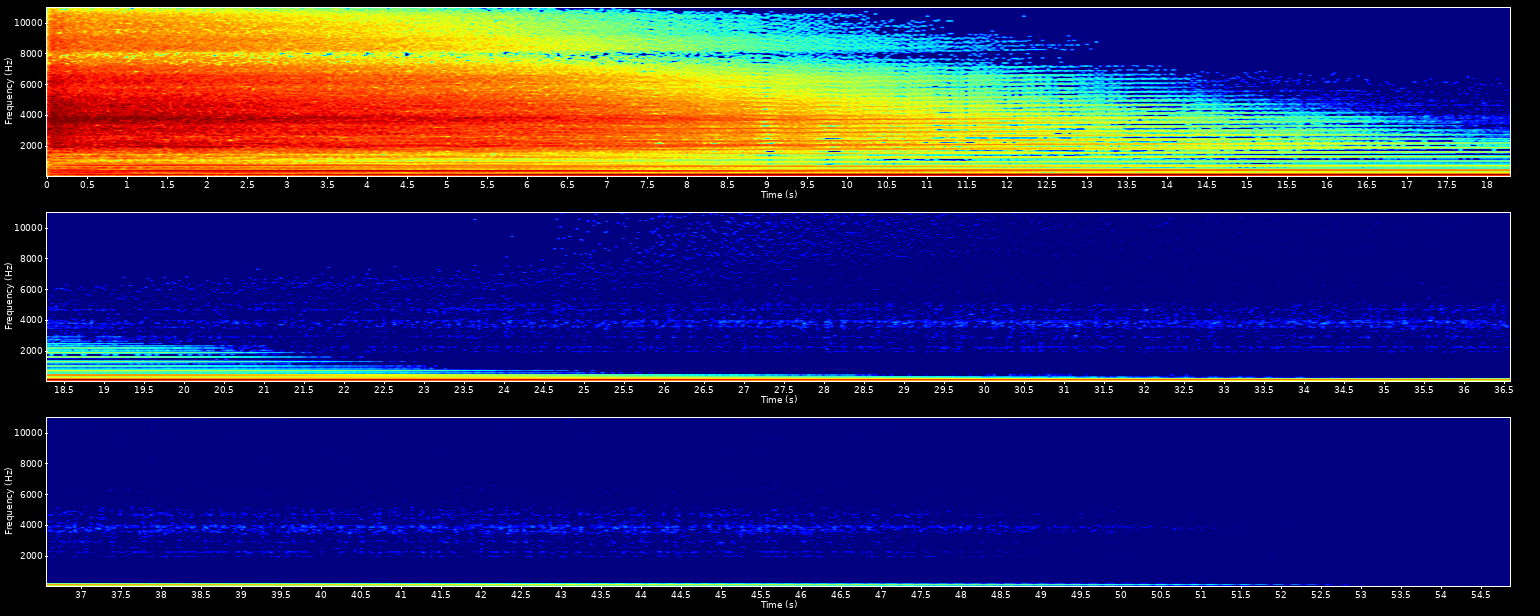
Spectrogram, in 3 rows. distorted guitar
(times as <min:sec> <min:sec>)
0:00.0 0:24.7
